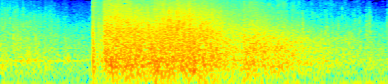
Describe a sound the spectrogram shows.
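An explosion booms loudly and slowly fades.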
